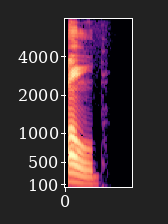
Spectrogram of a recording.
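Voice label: "bulb", British English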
